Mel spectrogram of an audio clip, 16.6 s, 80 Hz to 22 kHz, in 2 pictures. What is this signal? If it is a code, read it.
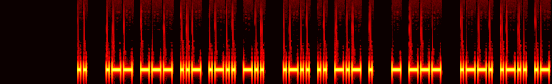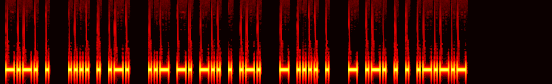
Morse code, heard as a keyed tone, about 28 wpm, 700 Hz. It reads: I WOULD LIKE TO PLACE HER UNDER THE TREE.
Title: Sentences from Top 1000 Words - Review Part 1 - 28wpm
